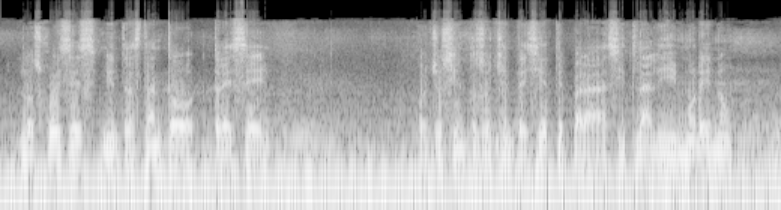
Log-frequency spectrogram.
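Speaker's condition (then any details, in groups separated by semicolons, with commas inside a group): No condition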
